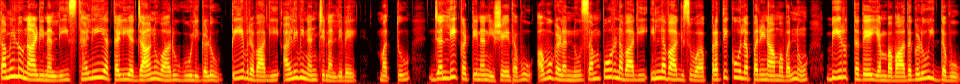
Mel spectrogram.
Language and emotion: Kannada, neutral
